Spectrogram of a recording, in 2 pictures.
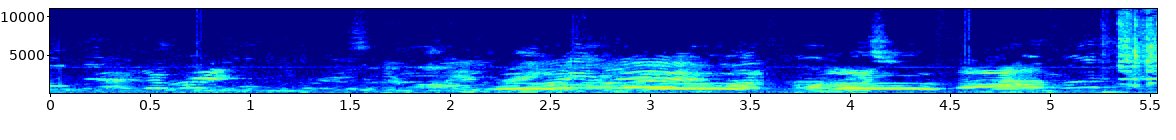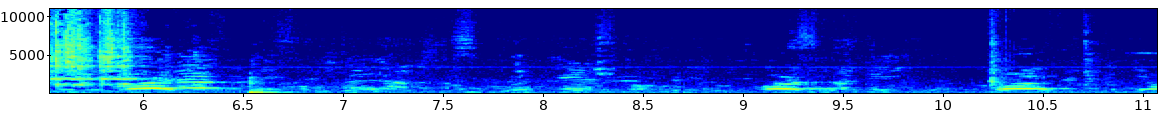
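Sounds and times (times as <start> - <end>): people's voices: 0.0 - 11.0.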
